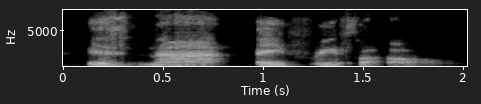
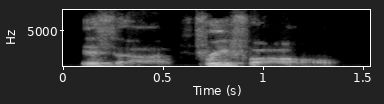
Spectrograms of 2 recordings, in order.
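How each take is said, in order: First: "not" leaned on, slow, rising tune; stress on not. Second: Said in the usual way. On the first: Shown as a demonstration. Correcting people who think food stamps are free, stress on "not". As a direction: hit "not" in "It's not a free-for-all".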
